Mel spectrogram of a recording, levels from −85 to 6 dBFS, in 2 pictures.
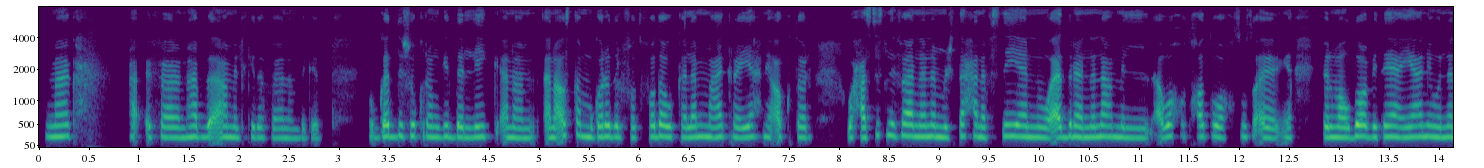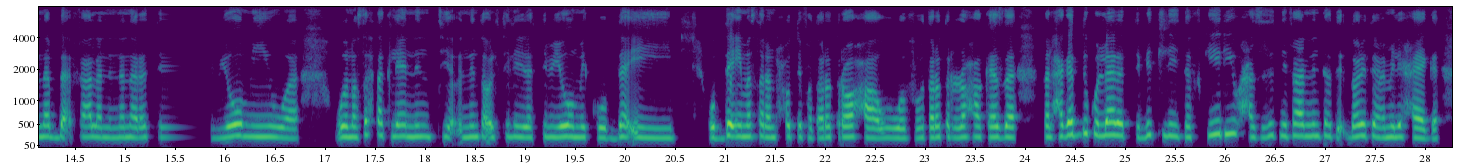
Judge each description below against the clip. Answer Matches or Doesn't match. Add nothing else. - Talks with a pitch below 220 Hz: Doesn't match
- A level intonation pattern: Matches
